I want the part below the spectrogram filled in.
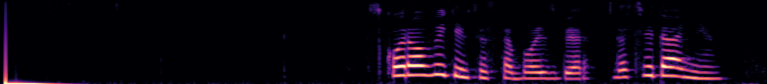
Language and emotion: Russian, positive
